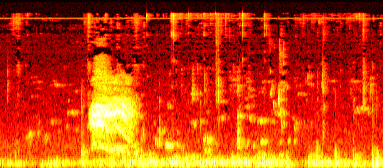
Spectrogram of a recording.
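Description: A crow cawing once: a single loud, harsh call about two seconds in, falling in pitch at its end.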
